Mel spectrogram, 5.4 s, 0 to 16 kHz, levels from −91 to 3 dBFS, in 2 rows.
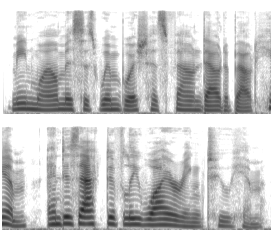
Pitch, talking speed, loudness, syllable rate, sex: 160 Hz, 155 wpm, -23 LUFS, 4.5 syllables/s, female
